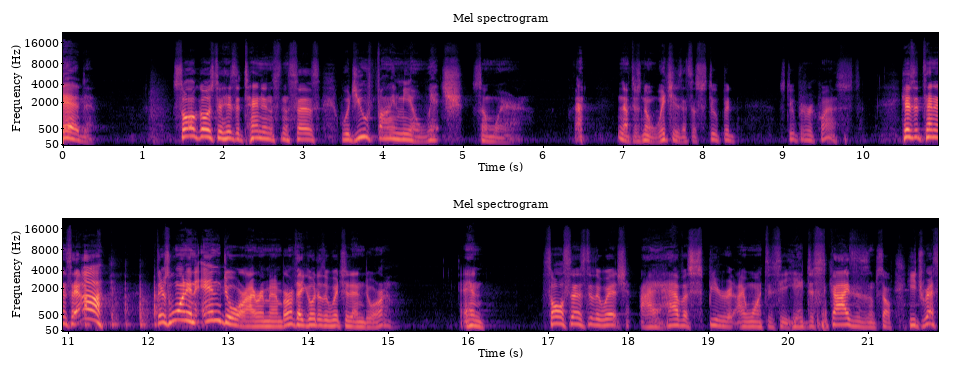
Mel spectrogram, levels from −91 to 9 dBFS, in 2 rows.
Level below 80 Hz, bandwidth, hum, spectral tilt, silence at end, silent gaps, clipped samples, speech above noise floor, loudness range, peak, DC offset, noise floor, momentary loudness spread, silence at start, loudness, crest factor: -78 dBFS; 16 kHz; none; -5.5 dB/octave; 0 s; none; under 0.1%; 50 dB; 14 LU; 0 dBFS; under 0.1%; -72 dBFS; 19 LU; 0 s; -21 LUFS; 22 dB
